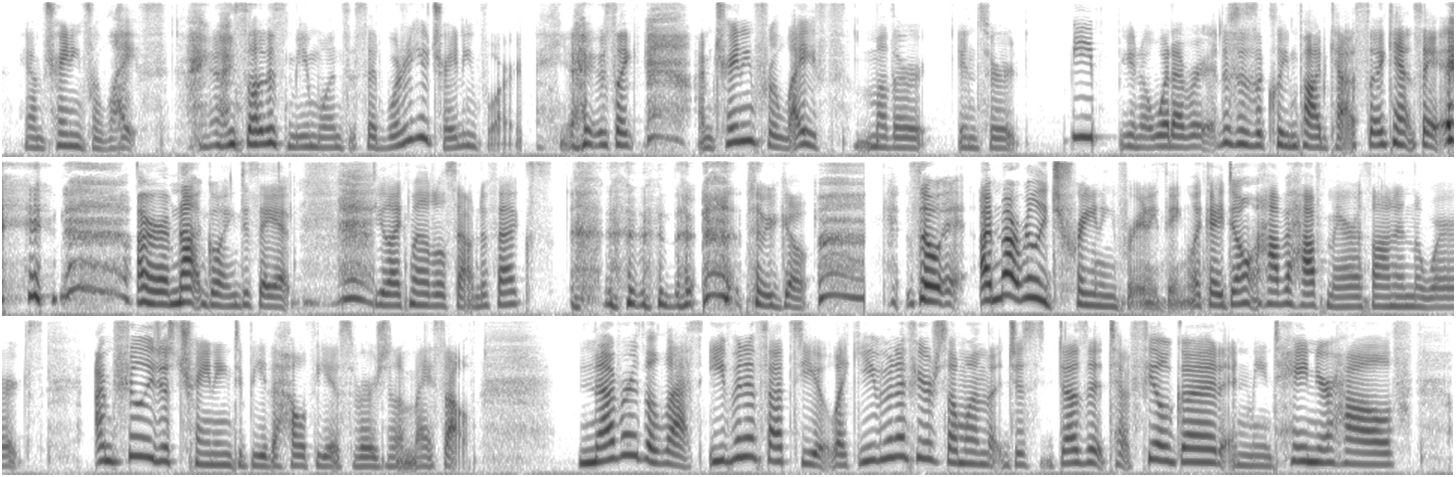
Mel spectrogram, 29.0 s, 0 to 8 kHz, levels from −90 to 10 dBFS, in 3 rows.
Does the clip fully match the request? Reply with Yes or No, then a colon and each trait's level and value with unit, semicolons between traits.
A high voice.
Yes: high, 240 Hz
